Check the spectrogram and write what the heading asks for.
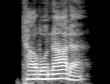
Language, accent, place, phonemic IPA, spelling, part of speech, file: German, Germany, Berlin, /kaʁboˈnaːdə/, Karbonade, noun, De-Karbonade.ogg
- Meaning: 1. cutlet, roasted ribs 2. meatball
